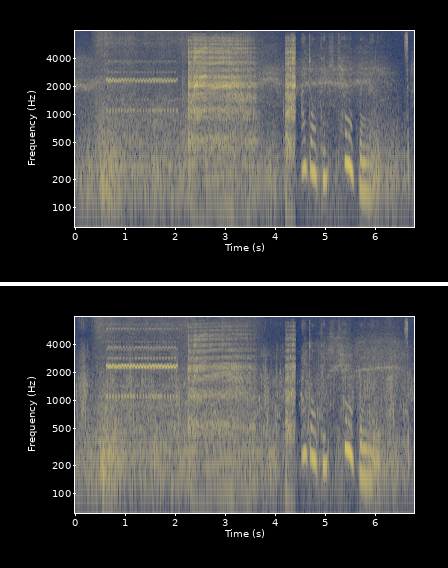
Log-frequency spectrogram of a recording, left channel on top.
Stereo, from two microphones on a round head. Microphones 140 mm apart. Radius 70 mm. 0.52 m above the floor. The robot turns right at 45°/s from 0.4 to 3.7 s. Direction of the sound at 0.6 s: 150° right.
